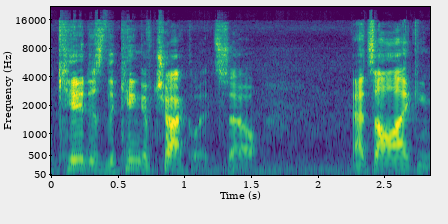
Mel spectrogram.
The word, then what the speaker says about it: chocolat: Apparently, some kid is the king of chocolate, so that's all I can get. What do you remember about Madeline? He's the king of chocolate. I'm sorry, not chocolate, chocolat. you gotta pronounce all the syllables.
